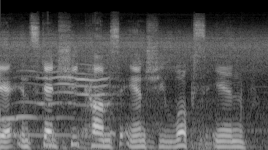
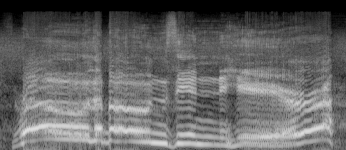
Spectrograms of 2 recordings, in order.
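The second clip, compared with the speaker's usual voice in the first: very slow, loud, higher command; commanding shout; 10 semitones higher, 8 dB louder, much slower than usual. Acted. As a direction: draw it out as a booming order. Berchta orders the guests.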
